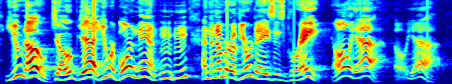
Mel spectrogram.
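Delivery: put-on sarcastic divine voice, heavy dripping sarcasm. Voicing God mocking Job during a reading of Job 38: sarcastic voice of God. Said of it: "Sarcasm dripping from the lips of God".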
